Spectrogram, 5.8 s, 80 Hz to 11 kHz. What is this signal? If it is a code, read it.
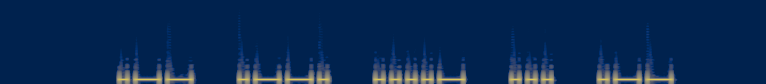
Morse code, heard as a keyed tone, about 19 wpm, spaced as for 14 wpm, 700 Hz. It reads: WP4SW
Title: 167 Lesson 27g - Number 7 - Call Signs 20wpm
